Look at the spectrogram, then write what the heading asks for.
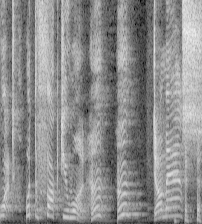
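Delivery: very high, hostile, aggressive, confrontational taunting tone. Voicing a neighbor squaring up to someone: aggressive confrontational challenge. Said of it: "does his arms wide to, to do, like, the posture of".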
